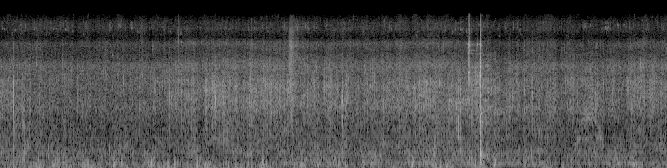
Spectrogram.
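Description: A bicycle rattles and clicks over bumps.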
